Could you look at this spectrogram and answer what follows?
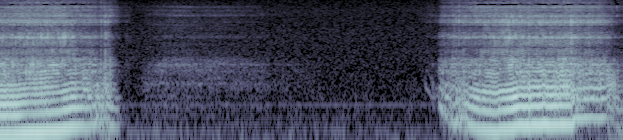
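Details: Loud, rough, rattling snores on each inhalation with quiet pauses between, from a woman snoring in sleep while sick.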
